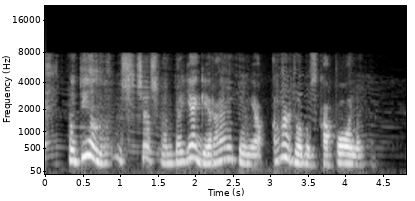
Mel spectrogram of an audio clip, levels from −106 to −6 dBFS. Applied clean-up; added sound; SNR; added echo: neural mask model DeepFilterNet 3.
